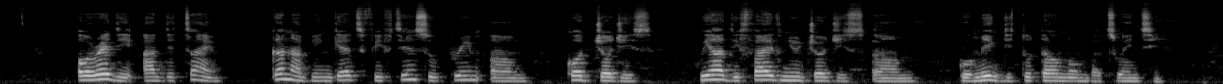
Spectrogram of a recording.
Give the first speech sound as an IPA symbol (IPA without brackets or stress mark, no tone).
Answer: ɔ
